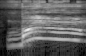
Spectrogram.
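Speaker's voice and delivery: a high, sharp mock boom. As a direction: slam the word out like the wheels hitting. Imitating the hard landing.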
